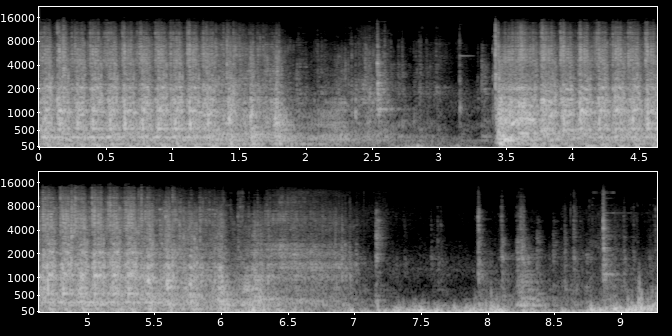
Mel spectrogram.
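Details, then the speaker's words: Allis-Chalmers WD tractor, sat about a year since last spring, always a hard starter: starter cranks steadily, pauses, cranks again without catching; flooded engine, carburetor float apparently stuck and filled it with fuel, smelling of old fuel. "I did have a bunch of fuel down in that carburetor so that float must have stuck when I first open it doesn't seem to be dripping out of there now but it was enough that it flooded it"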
